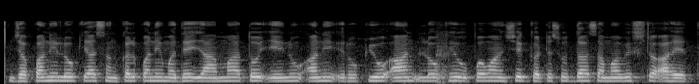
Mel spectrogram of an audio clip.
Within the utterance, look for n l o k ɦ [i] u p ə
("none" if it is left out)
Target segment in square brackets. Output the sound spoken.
e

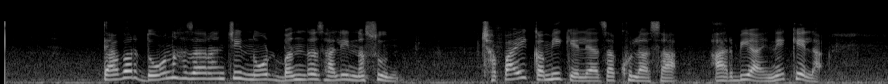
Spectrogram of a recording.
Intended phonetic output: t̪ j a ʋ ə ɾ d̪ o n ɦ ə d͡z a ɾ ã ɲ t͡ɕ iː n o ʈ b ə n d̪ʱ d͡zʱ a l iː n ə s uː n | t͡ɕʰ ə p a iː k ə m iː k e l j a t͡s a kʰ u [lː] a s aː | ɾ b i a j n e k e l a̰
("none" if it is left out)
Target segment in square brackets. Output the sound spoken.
l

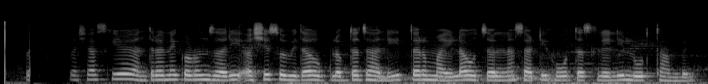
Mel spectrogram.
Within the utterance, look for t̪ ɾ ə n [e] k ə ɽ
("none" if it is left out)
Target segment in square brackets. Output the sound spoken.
e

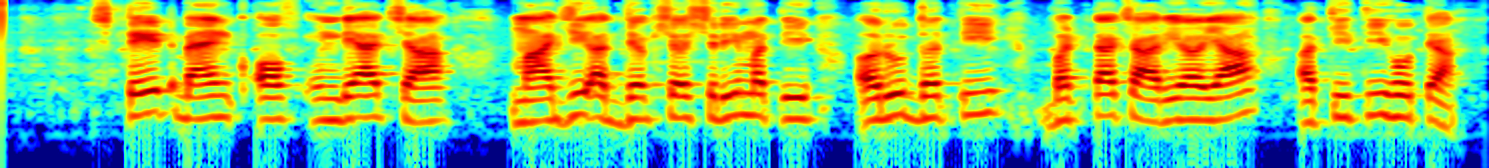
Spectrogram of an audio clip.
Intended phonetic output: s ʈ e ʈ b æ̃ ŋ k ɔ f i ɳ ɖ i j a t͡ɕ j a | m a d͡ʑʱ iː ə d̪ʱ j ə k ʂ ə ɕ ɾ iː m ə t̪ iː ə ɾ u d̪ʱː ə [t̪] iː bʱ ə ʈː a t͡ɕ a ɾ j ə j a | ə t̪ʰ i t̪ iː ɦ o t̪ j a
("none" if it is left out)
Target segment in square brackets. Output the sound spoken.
t̪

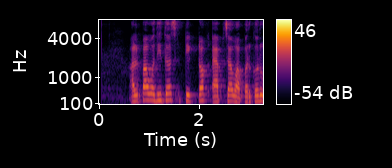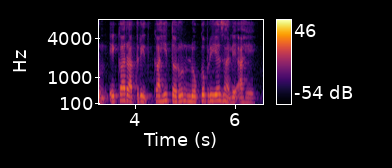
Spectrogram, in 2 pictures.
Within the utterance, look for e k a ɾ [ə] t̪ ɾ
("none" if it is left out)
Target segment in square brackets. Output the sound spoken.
a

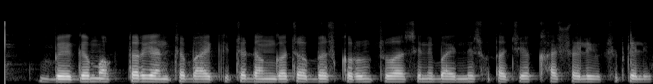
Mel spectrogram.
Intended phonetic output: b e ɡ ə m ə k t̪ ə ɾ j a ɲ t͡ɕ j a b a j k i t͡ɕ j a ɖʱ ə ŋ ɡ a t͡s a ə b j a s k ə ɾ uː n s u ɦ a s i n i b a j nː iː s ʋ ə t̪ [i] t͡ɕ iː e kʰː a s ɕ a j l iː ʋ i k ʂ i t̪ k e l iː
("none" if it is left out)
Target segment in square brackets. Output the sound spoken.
a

